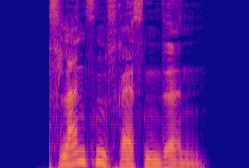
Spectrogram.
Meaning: inflection of pflanzenfressend: 1. strong genitive masculine/neuter singular 2. weak/mixed genitive/dative all-gender singular 3. strong/weak/mixed accusative masculine singular
- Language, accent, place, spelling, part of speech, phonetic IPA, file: German, Germany, Berlin, pflanzenfressenden, adjective, [ˈp͡flant͡sn̩ˌfʁɛsn̩dən], De-pflanzenfressenden.ogg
